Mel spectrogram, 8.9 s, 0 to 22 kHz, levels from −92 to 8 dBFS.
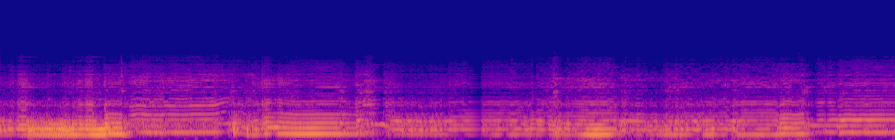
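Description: At 4.71 s the sound hangs for about 90 ms, to 4.83 s, with the last moment stretched out instead of moving on, which may carry a buzz or a dip in level. This is a short stall from a late packet. The jitter buffer ran dry while waiting for it, so the receiver extended what it had already played, then resumed from the same point once the packet arrived. Nothing is lost, but playback now runs about 90 ms later than before.

From 5.12 s the audio turns coarse and dull, losing everything above 8 kHz where it previously reached 20 kHz. It stays that way for about 3.1 s and clears at 8.31 s. This is a call bitrate drop. The bandwidth estimate fell and the Opus encoder was pushed from 96 kbps down to 12 kbps. At that rate it quantises far more crudely and narrows its audio band, which produces the rough, muffled quality until the bitrate recovers.

Inside that degraded stretch, between 5.32 and 5.39 s, there is a brief smear where the sound wobbles rather than continuing cleanly. 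This is short concealed packet loss. About 40 ms of audio never reached the decoder in time. The receiver covered the gap with about 34 ms of synthesised continuation, extrapolating pitch if the sound was tonal or shaped noise if it was not, and then crossfaded back into the real signal. The result runs a little longer than the audio it replaced.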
